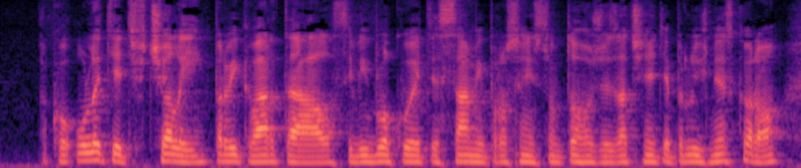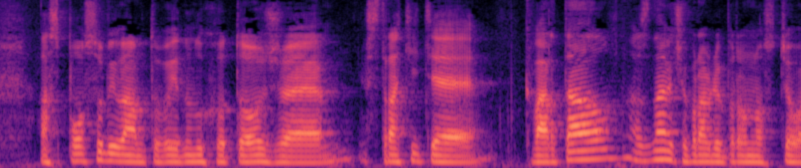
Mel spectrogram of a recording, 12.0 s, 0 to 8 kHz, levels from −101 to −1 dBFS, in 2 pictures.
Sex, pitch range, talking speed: male, 110-130 Hz, 140 wpm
